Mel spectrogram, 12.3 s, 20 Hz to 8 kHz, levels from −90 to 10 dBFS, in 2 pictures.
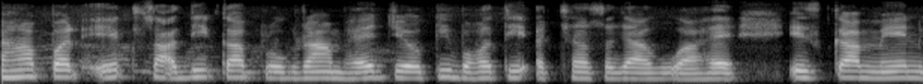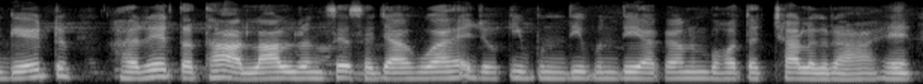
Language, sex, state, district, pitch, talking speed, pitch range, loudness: Hindi, female, Uttar Pradesh, Muzaffarnagar, 175 Hz, 175 wpm, 165-185 Hz, -24 LUFS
